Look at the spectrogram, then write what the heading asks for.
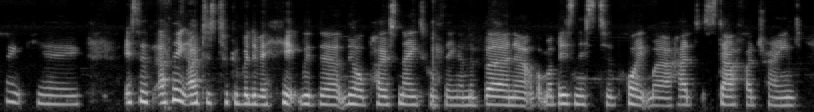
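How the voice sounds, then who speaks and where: Brief: British woman in her thirties, casual live-stream host, chatty and rambling, mid-pitched. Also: flat delivery, fairly quick, low-quality recording. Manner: rambling, self-correcting.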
